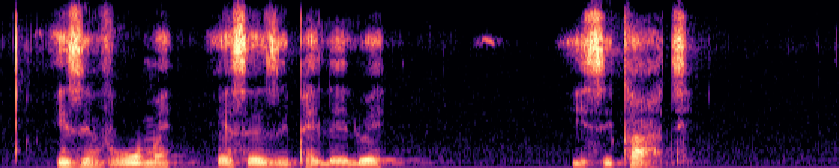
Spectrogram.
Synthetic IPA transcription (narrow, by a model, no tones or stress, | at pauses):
iziɱvumɛː | sezipʰɛlɛlwɛ | jisikʰaːtʰi̥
